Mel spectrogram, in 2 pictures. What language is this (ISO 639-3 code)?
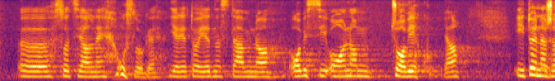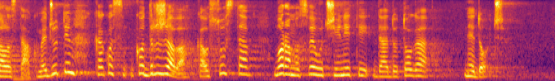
hrv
